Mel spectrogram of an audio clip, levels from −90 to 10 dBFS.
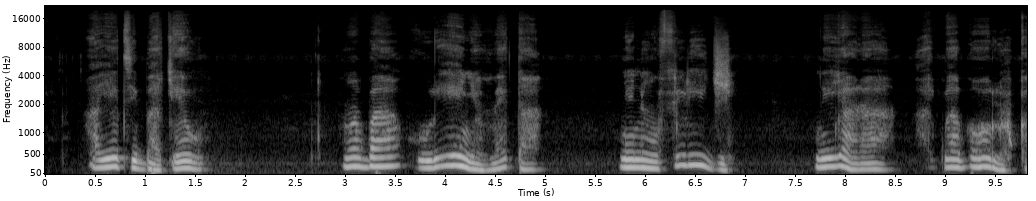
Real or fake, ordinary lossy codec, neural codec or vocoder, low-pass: fake; none; codec, 44.1 kHz, 7.8 kbps, Pupu-Codec; 19.8 kHz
